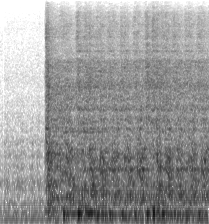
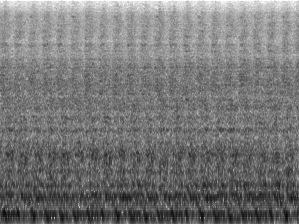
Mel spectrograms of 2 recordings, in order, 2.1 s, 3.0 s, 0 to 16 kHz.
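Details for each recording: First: Mercedes OM606 diesel with Ofgear pump control, battery being charged from a VW Polo: starter engages abruptly then cranks briskly and evenly with steady low thumping, not firing yet; cranking speed restored. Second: Mercedes OM606 diesel fitted with Ofgear pump control, start attempt in cool weather: steady starter churn about 3.5 beats a second that never catches; fuel still being primed, slowly drawing through.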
